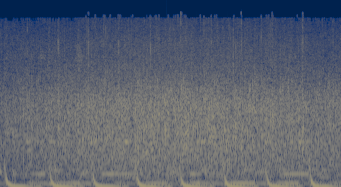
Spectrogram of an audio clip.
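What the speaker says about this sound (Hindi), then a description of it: "जोरदार तालियों से स्वागत कीजिए" Steady broadband applause welcomes a contestant onto a talent show stage, continuous and dense under a pulsing bass music beat, no voices heard.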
